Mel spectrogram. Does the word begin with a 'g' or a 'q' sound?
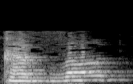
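q. The first sound is a deep back 'q'.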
